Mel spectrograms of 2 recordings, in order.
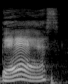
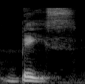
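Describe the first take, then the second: First: Bass is said as the fish name. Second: Bass is said as the deep-sound word. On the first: It names a type of fish. "bass refers to a type of fish" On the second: It names a deep tone or sound. "it also can pre- be pronounced bass. And bass, it means like the tone of something"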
